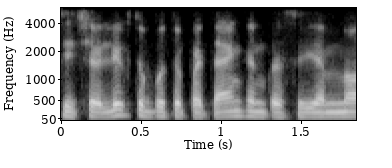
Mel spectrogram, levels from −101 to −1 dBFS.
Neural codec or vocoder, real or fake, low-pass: codec, 16 kHz, 8 kbps, FunCodec, trained on Chinese and English, 25 frames a second; fake; 5.4 kHz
